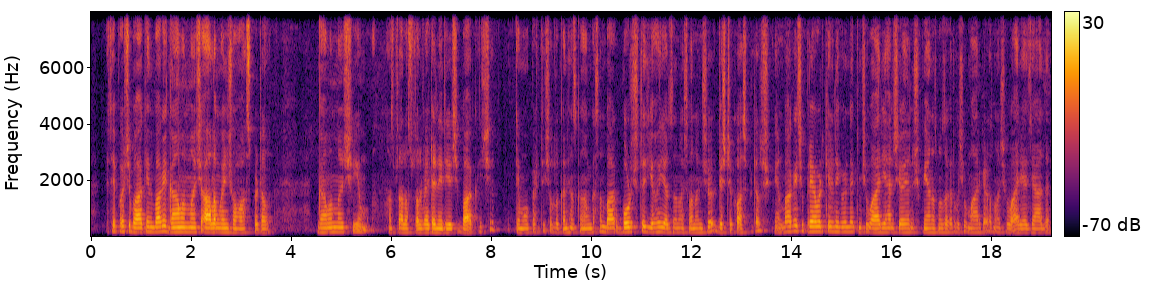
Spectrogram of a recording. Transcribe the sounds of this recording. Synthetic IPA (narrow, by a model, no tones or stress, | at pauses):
it̪ʰɐjpɐʈt͡ʃʰibaːkinbaːkɐjɡaːmɐnmɐːt͡ʃʰiaːlɐmɡɐnʲt͡ʃʰiɦaːspiʈɐl | ɡaːmɐnmɐnt͡ʃʰijḭ | hɐspi̥t̪aːlɦɐspi̥t̪aːlʋʲeʈɐneɾijɐt͡ʃʰiba̰ːkɐjt͡ʃʰi | t̪emoːpʲeʈʰt̪it͡ʃʰilɨkɐnɦɐnsɡaːmɡɐsɐnbaːboɽt͡ʃʰu̥t̪ɐjɐɦɐjɐzɐnmɐsʲiʋɐnɐnt͡ʃʰiɖisʈɾikha̰ːspiʈɐlʃu̥pja̰ːnbaːkɐjt͡ʃʰipɾaːʋɐʈkilnekʋilʲnet̪imt͡ʃʰiʋaːɾjaɦɐnt͡ʃʰiɐjɐnʃu̥pijaːnɐs̬mɐzɐkɐɾbɐt͡ʃʰimaːɾkḛːʈɐsmɐt͡ʃʰiʋa̰ːɾijaːzʲaːd̪ɨ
